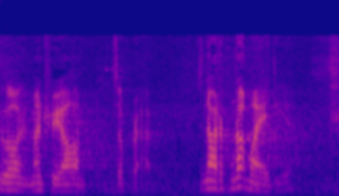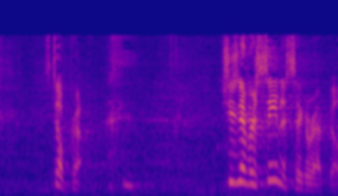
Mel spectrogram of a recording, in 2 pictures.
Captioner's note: laughs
